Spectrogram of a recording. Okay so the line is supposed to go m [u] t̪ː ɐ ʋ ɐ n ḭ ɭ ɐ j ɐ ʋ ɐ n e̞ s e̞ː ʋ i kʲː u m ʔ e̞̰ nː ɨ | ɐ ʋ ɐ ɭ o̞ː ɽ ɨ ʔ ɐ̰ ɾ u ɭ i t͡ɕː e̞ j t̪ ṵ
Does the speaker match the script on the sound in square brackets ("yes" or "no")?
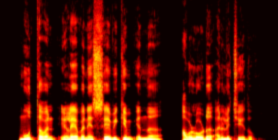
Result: no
